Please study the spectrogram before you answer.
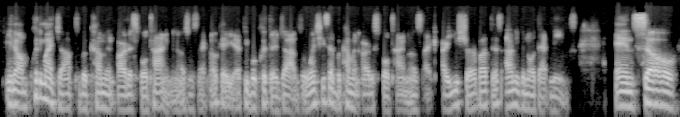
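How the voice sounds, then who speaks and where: A man from Canada speaking as a founder on a webinar panel, telling his story in a relaxed, anecdotal way. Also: sits low, vocal fry, dry recording. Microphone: video call.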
